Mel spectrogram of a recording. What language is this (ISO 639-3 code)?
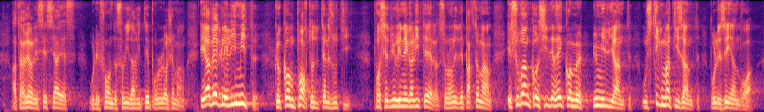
fra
